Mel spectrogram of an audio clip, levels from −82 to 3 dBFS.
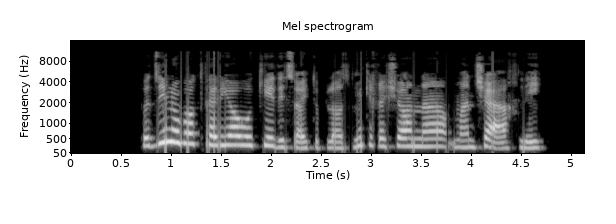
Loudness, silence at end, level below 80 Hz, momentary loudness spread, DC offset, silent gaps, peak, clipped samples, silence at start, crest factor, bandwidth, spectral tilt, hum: -16 LUFS; 0.4 s; -50 dBFS; 11 LU; under 0.1%; none; 0 dBFS; under 0.1%; 0.7 s; 16 dB; 11.5 kHz; -4 dB/octave; none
